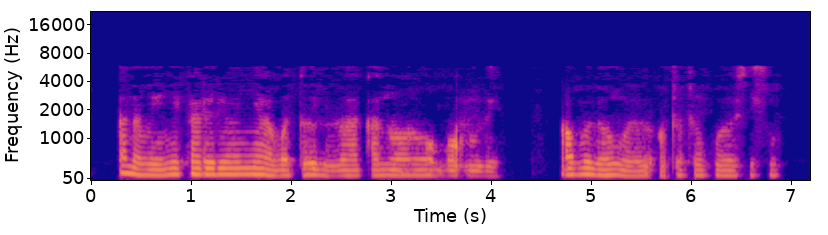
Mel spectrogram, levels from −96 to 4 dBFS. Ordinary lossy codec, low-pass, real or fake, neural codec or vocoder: MP3, 24 kbps; 7.2 kHz; fake; codec, 32 kHz, 1.9 kbps, SNAC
